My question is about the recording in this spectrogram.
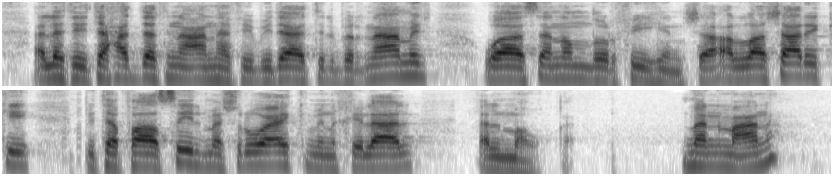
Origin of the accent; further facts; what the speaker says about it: Kuwait; لما كان عندنا في الكويت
